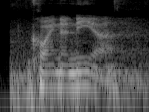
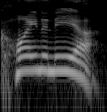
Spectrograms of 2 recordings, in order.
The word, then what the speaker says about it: Koinonia: took place a few weeks ago let's watch Koinonia Koinonia may have the definition intimate spiritual communion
